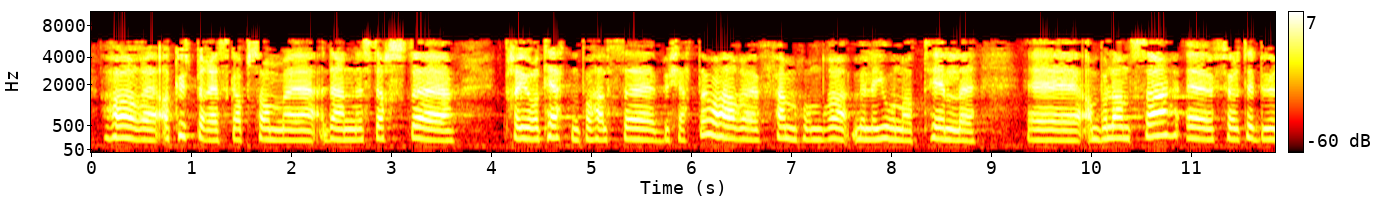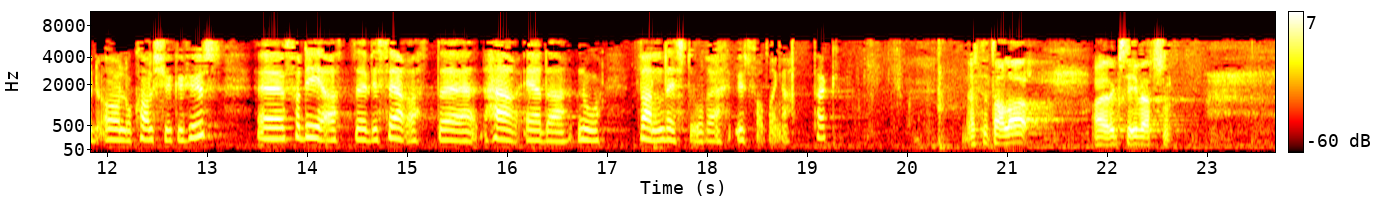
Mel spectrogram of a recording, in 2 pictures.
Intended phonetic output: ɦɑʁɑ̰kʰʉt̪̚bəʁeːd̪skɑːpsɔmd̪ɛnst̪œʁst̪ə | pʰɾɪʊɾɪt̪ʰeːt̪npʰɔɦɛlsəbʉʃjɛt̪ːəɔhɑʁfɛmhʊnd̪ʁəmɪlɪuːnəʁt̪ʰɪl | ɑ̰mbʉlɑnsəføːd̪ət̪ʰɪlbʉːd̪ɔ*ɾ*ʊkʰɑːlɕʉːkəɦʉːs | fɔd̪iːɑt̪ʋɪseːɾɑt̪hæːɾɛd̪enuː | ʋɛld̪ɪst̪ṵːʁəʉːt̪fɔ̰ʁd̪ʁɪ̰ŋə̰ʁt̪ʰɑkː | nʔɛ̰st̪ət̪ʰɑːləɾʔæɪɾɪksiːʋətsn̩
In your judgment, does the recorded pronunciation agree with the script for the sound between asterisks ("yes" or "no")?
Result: no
